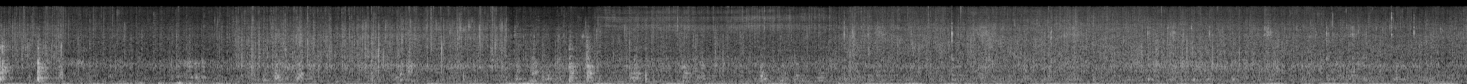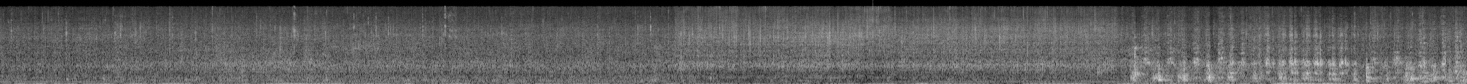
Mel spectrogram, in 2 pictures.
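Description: Takoyaki batter sizzling in a hot takoyaki grill pan, with metal picks and a steel scraper clicking and scraping against the pan; the scraping gets louder near the end.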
